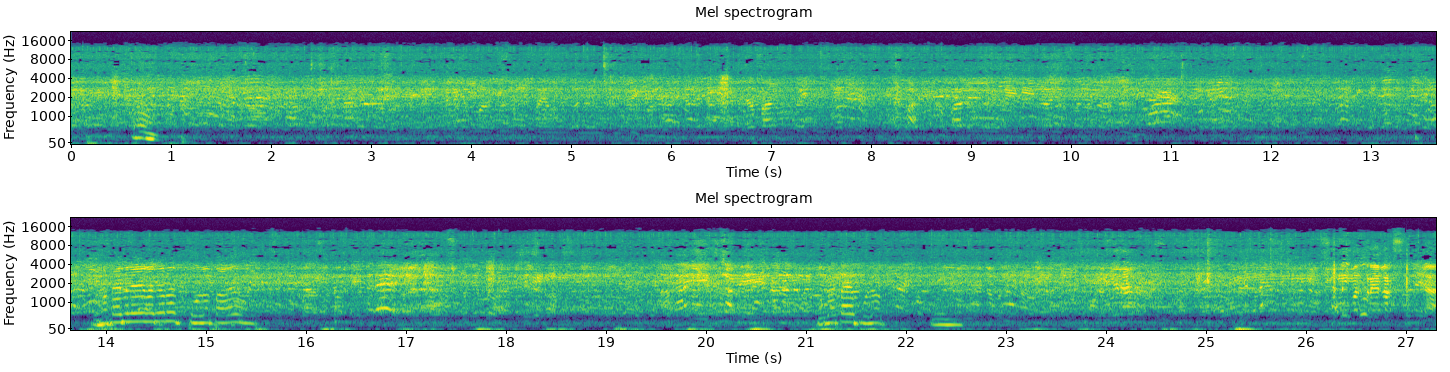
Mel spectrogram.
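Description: A crowd of men talk and call out nearby, outdoors.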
